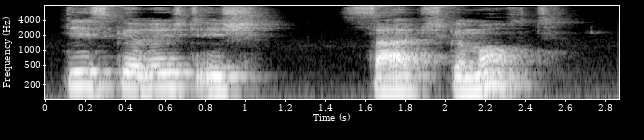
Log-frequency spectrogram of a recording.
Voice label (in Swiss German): "selbstgemacht", alsace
